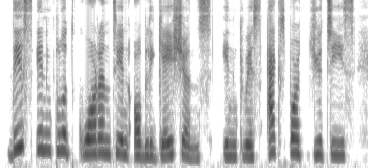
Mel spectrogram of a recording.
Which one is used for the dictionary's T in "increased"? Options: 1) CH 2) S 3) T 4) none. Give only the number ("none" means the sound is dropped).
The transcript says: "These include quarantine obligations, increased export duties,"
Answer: 3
